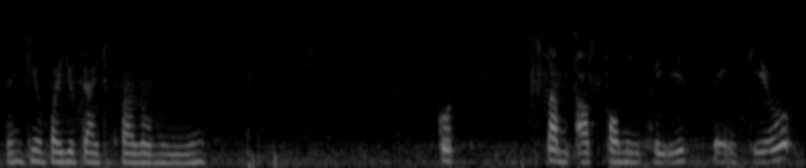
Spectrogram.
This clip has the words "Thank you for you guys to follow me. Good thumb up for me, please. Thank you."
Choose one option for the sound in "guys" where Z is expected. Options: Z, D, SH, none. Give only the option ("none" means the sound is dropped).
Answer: none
